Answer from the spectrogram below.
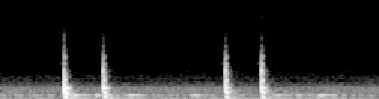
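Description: Knocking on the door of a hat shop in two double raps, knock-knock, a short pause, then knock-knock again. The hollow thuds are distinct over quiet background noise, with no voices.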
